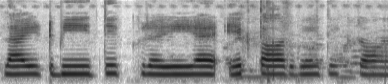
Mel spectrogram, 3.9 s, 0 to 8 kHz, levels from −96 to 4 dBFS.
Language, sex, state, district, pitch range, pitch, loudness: Hindi, female, Uttar Pradesh, Shamli, 245-255 Hz, 250 Hz, -15 LUFS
